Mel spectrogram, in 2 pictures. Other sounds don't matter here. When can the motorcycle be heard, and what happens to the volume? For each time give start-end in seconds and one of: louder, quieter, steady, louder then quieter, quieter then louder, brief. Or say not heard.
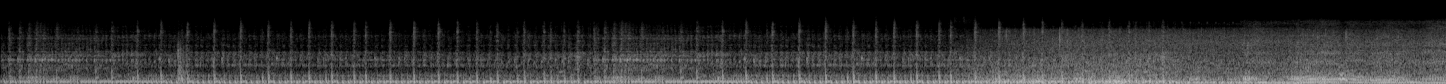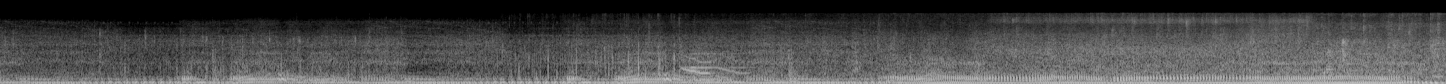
0.0-28.8 louder.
